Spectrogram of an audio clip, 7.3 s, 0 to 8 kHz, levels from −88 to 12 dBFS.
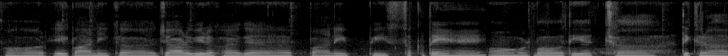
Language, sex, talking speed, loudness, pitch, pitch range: Maithili, female, 175 wpm, -40 LUFS, 130 Hz, 130-135 Hz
